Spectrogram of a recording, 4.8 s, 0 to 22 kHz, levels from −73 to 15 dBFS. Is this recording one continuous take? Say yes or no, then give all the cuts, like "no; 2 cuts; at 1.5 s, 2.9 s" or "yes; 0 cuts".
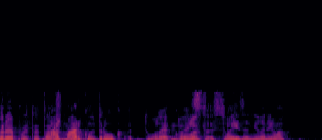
yes; 0 cuts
